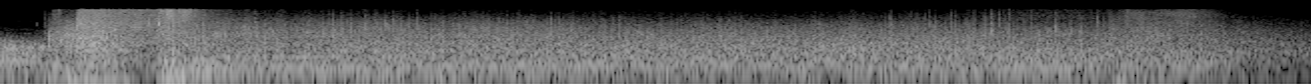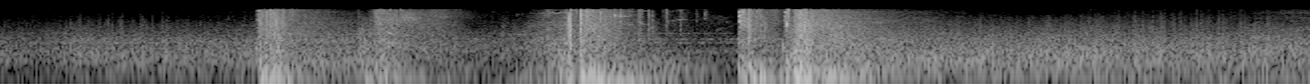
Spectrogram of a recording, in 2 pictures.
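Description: Jet thrusters roar as an armored suit flies.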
